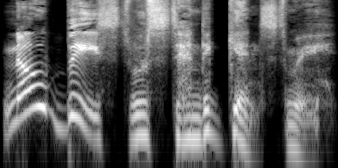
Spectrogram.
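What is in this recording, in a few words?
level up, English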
